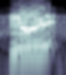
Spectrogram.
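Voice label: Speech Russian; DCS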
